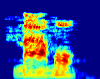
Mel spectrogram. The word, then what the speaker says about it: Nam Mô: Nam Mô đó là một thuật ngữ được phiên âm từ tiếng Pali và Sanskrit, Nam Mô. Vì người Trung Quốc có một số từ họ không phát âm chuẩn như là người Việt Nam, cho nên họ viết chữ Nam Vô. Mà chữ Nam á, cuối cùng nó là M.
